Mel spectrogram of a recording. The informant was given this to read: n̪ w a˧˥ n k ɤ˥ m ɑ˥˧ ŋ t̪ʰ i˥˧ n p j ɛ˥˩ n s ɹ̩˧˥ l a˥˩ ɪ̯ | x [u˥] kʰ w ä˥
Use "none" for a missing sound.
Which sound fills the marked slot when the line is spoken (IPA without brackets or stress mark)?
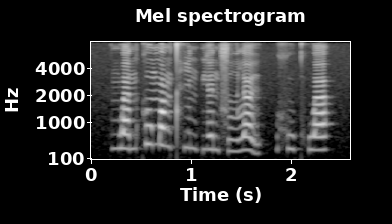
u˥˩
